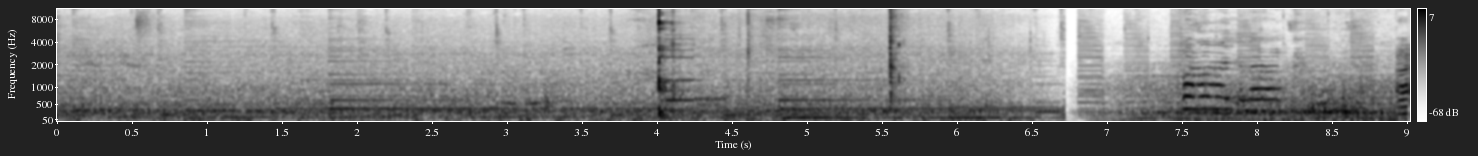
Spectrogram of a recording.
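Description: Glasses clink together in a birthday toast at a Korean BBQ buffet, with a sharp bright chime standing out over steady restaurant chatter and background noise, followed by a brief dip and more busy dining ambience.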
